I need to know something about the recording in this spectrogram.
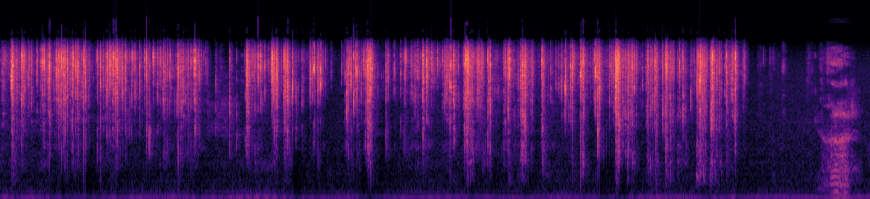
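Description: Plastic card-pack wrapping being crinkled and torn open by hand, a dense run of crackles that stops about eleven seconds in.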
